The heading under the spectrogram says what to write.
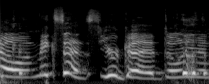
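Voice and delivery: mock shocked and hurt. Retelling how someone took the news: imitating someone hurt and shocked. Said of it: "shocked and low-key a little bit hurt".

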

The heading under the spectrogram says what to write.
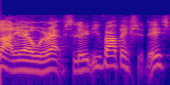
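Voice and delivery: put-on loud, jeering, abusive cockney accent. Recalling a West Ham match with mates, imitating cockney football fans. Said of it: "It's not a bad impression".

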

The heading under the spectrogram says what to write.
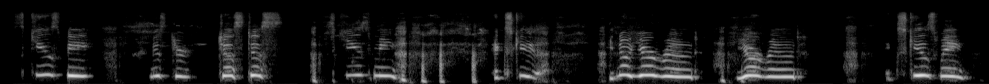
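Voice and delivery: put-on very high baby voice. Act out the babies who visited you in a drunken fever dream, as a Trump babies impression. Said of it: "I'm going to try to do an impression of the babies".

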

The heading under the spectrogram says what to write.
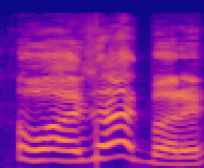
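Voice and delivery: half-hearted, careless delivery in a very high voice. Acting out a talk with guest Harlan: half-ass Harlan Williams impression. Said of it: "that's a half-ass impression right there".

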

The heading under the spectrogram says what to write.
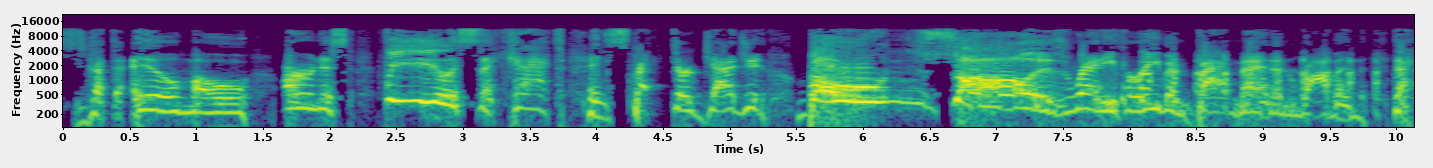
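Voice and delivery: very high, very loud, full-throated wrestler-style yell. Taking turns reading a letter line by line, in a Macho Man Randy Savage impression. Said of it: "he wants it read in a Macho Man Randy Savage accent".

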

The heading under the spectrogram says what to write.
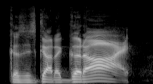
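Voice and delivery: bad put-on Australian accent. Speaker acting out the punchline of his baseball joke, terrible Australian accent. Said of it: "I do a terrible Australian accent".

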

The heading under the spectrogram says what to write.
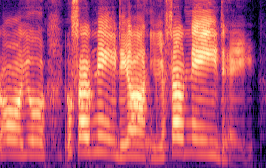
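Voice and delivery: squeaky, whiny puppet voice swooping up and down. Outdoors, the speaker addresses someone nearby: sounding like Zippy from Rainbow. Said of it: "Why do you sound like Zip from Rainbow?".

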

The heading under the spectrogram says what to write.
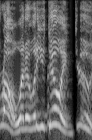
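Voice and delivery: high, mock exasperated yell, screaming.

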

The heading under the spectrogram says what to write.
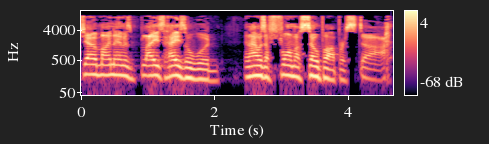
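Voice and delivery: clumsy, bad put-on Australian accent. Retelling an improv with Joe, introducing a made-up persona in a bad Australian accent. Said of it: "That was more Australian".

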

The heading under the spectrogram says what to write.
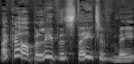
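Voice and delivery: mock tearful half-sobbing voice. Retelling what another speaker said before missing a flight: imitating someone practically crying. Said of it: "you were sort of practically crying, going".

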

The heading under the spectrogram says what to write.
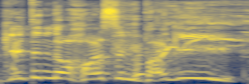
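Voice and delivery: very high-pitched, loud, badly done Austrian accent. Doing a Western line as an action star: terrible Arnold Schwarzenegger impression. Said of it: "I do a terrible Arnold impression".

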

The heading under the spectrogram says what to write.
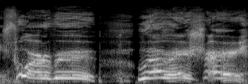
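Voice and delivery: very high, rough, raw screaming rasp. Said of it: "smoked 10 packs of cigarettes".

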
